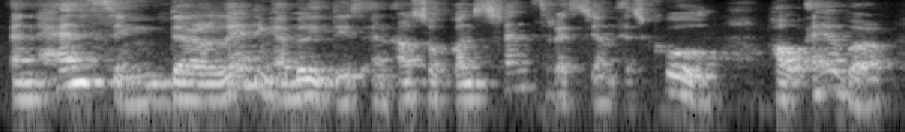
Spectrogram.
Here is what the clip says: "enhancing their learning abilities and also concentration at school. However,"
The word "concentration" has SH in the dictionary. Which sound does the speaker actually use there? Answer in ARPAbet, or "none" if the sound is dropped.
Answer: S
